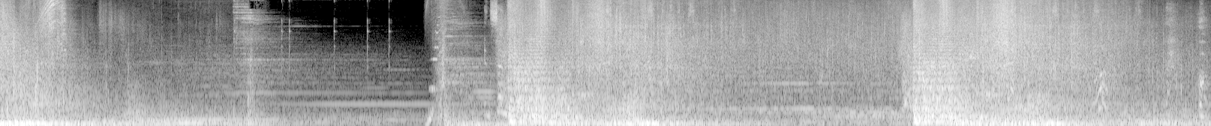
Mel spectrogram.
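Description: A Bombarda explosion spell in the video game Hogwarts Legacy, heard as deep booming blasts with crumbling, rain-like debris. A loud burst comes early, a dip follows, then another heavy boom and a sustained rumbling wash.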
